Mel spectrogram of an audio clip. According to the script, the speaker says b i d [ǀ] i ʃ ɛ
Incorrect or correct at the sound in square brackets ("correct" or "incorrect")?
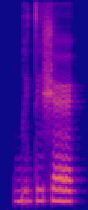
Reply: incorrect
